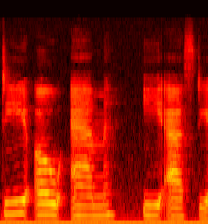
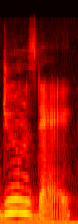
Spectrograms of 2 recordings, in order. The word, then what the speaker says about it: Domesday: Either way, there's something funny going on with the language, because we spell it D-O-M-E-S-D-A-Y, so it's Domesday, but I've heard it pronounced Doomsday.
